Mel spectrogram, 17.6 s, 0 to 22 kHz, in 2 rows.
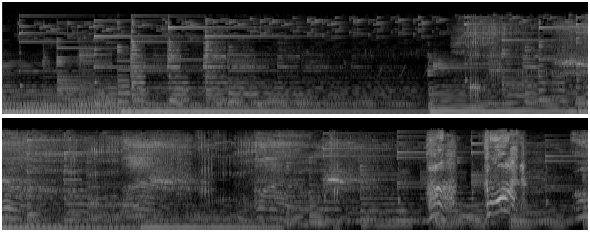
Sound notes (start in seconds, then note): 7.5 all Snoring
